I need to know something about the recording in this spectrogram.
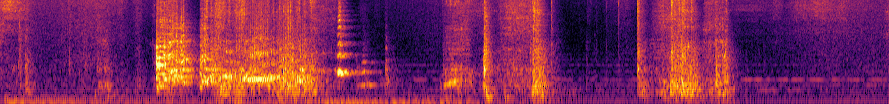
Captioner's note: opening and closing drawers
